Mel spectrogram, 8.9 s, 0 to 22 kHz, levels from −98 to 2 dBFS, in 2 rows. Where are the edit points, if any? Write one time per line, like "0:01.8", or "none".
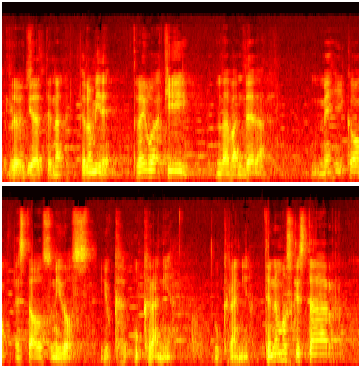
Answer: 0:00.9
0:04.6
0:05.5
0:07.6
